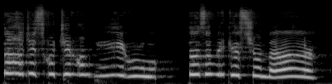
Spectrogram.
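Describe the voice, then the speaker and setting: A hot-tempered older football coach yells in a strained, high-pitched shout, as a man imitates him. The voice jumps far above the speaker's normal pitch and sounds as if it carries across a training pitch. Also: measured pace. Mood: scolding.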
